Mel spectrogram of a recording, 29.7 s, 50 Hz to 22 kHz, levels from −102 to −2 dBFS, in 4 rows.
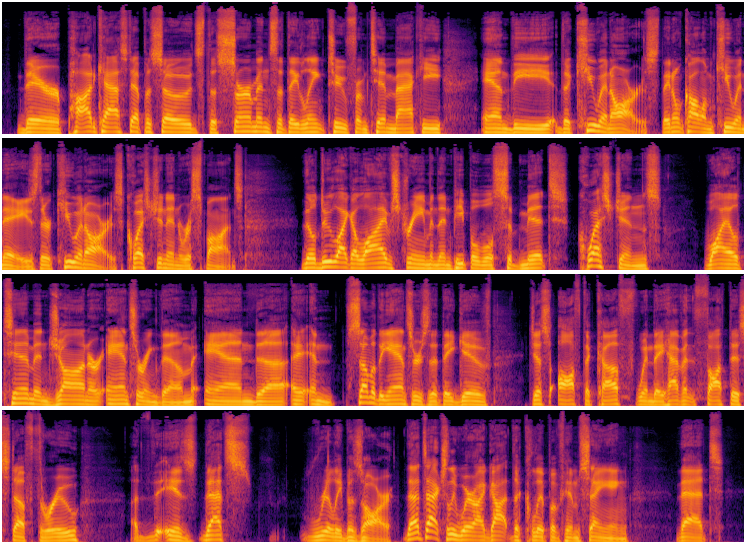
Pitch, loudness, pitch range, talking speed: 115 Hz, -17 LUFS, 105-125 Hz, 165 wpm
